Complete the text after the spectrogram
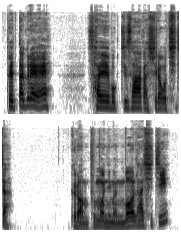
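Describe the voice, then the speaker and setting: A man playing a contemptuous older mother-in-law, scolding tone, slightly raised pitch, dry voice. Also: very animated, moderate pace, no room sound. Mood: scornful. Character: snobbish older Korean mother-in-law, scornful and bossy. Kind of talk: dramatized story reading.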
